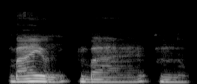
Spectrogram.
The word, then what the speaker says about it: biology: And then the other or another one is words ending in CY, TY, GY, and PHY. They stress where? Okay. The stress in the third to the last syllable.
